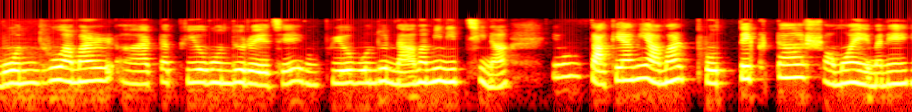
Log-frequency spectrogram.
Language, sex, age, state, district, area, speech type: Bengali, female, 18-30, West Bengal, North 24 Parganas, rural, spontaneous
